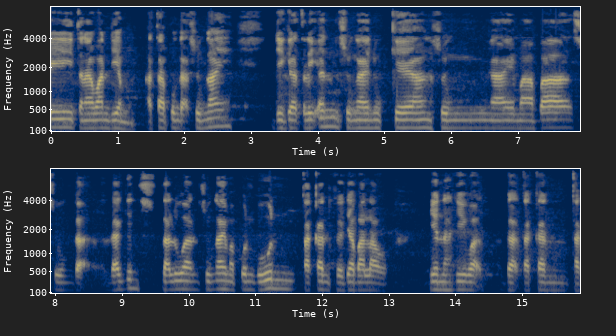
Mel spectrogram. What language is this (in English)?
Central Melanau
